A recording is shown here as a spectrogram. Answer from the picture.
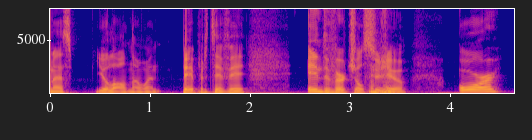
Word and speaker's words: Peper: me paper sometimes wrong sometimes people pronounce it wrong and they say pepper tv but it's paper it's paper tv yeah that's what i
